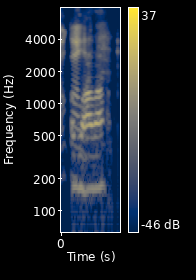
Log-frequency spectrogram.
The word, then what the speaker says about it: Oglala: Yeah, Oglala.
